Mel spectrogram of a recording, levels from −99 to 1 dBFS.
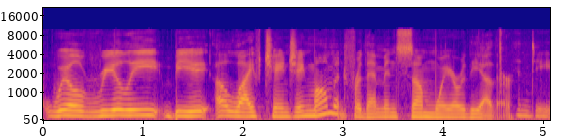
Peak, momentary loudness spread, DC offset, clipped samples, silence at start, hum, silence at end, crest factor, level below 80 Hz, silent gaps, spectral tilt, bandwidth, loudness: -8 dBFS; 7 LU; under 0.1%; under 0.1%; 0 s; none; 0 s; 16 dB; -50 dBFS; none; -6 dB/octave; 10.5 kHz; -23 LUFS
